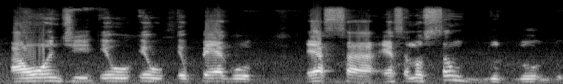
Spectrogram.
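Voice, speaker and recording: This is a man. His pitch sits fairly high. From Rio de Janeiro, Brazil. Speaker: singer-songwriter and journalist. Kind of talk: interview answer.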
